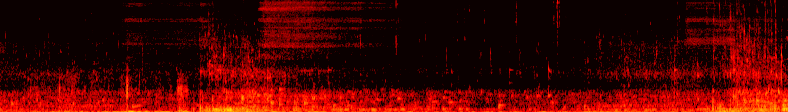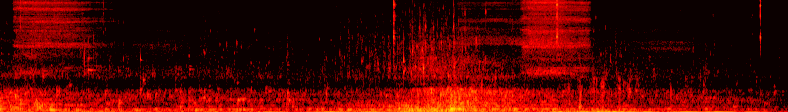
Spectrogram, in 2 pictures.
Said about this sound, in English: This was a recording of scuba divers breathing in an underground river called a cenote. Could you distinguish the exhales from the inhales?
